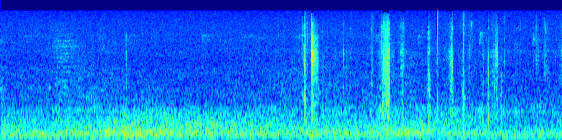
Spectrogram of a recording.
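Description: Steady low outdoor background rumble, with a few brief sharp clicks or puffs, the loudest about four and a half and six seconds in.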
